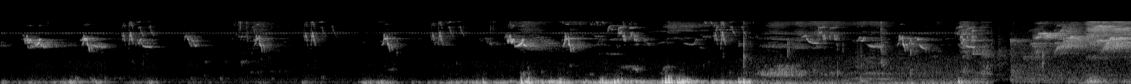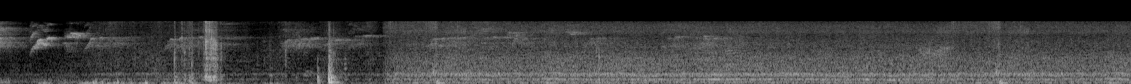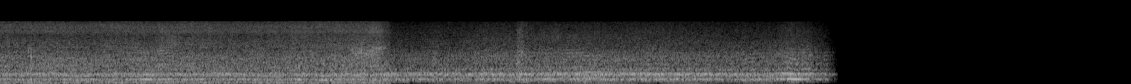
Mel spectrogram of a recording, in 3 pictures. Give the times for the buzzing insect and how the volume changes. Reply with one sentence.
The buzzing insect can be heard from 7.3 to 31.0 s, getting louder.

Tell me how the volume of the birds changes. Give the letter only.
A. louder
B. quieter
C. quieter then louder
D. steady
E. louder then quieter
E.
